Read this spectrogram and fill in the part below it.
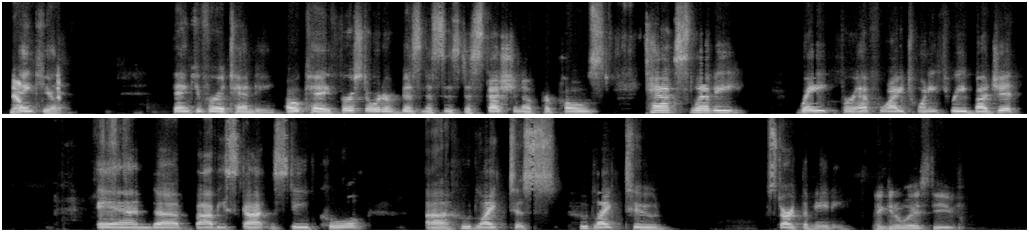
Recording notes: Was held on Zoom due to the pandemic.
